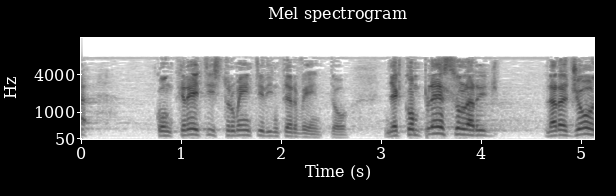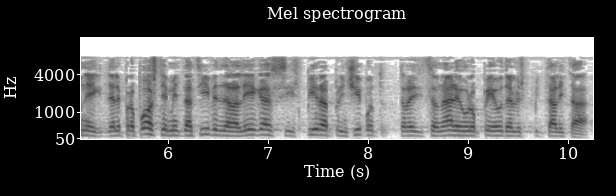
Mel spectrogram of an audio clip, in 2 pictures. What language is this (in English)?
Italian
